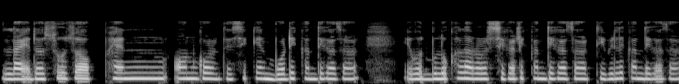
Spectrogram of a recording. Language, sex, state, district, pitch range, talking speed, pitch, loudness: Chakma, female, Tripura, Unakoti, 250-270 Hz, 185 wpm, 255 Hz, -16 LUFS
